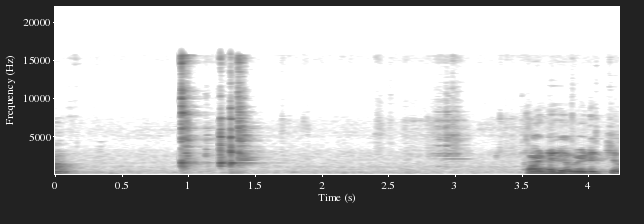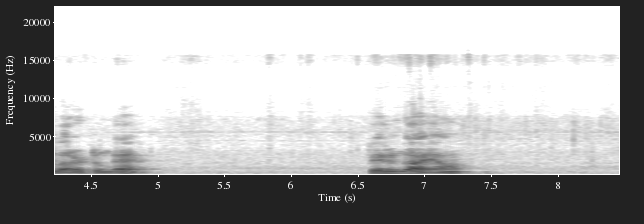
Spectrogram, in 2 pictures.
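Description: Mustard seeds sizzle and pop in hot oil in a metal pan.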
